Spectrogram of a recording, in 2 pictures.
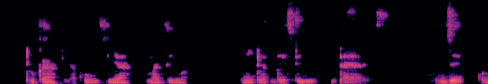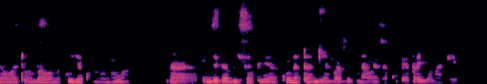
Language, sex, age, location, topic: Swahili, male, 18-24, Kisii, finance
